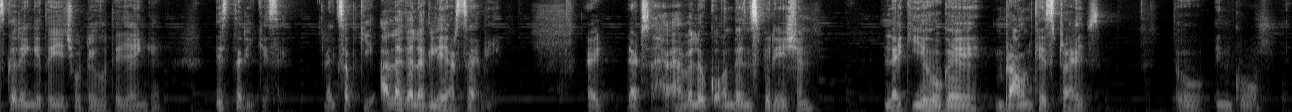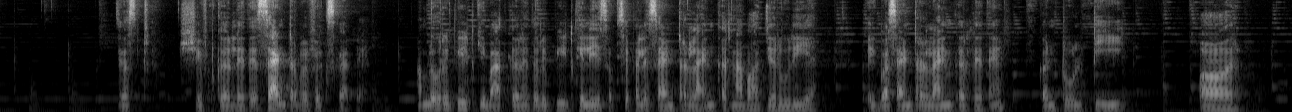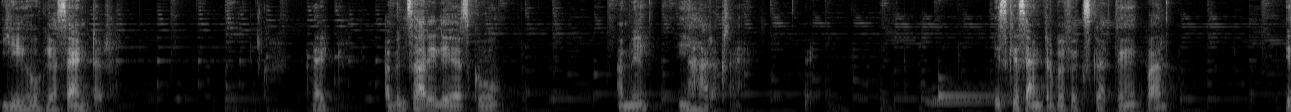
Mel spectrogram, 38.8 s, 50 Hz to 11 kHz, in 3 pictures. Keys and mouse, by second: 7.2 click, 10.2 click, 11.3 click, 13.3 shift+click, 14.6 shift+click, 17.2 click, 19.7 click, 24.5 alt+click, 26.4 click, 28.0 click, 29.1 ctrl+d, 29.7 click, 30.2 ctrl+d, 31.0 click, 32.3 shift+click, 34.7 click, 37.5 click.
